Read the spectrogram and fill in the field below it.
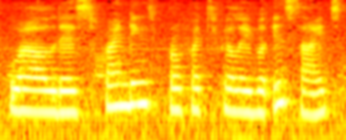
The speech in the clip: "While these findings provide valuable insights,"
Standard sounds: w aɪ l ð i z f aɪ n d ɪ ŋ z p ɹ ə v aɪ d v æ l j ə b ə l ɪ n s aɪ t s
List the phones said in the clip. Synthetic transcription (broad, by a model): w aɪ l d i s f aɪ n d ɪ ŋ s p ɹ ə f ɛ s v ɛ l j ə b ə l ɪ n s aɪ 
